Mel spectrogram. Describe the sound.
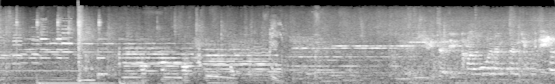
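Busy Bastille station ambience in the Paris metro with a train rumbling in, steady low mechanical noise and squealing tones, while voices talk and echo throughout the platform.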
